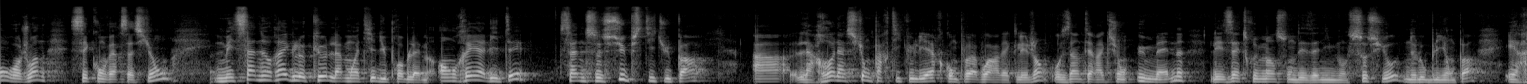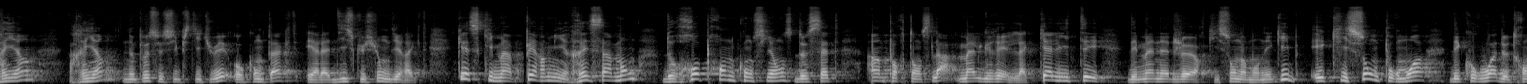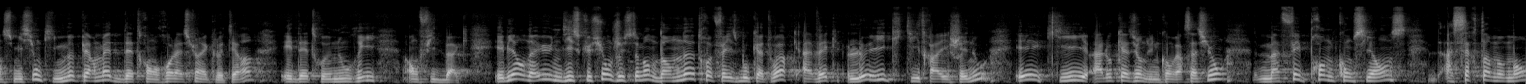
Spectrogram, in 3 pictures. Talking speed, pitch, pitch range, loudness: 175 wpm, 150 Hz, 125-190 Hz, -24 LUFS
